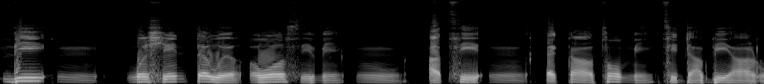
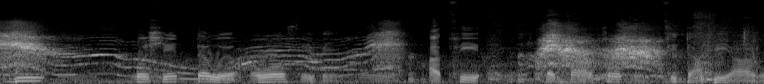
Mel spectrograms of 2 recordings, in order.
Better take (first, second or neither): first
